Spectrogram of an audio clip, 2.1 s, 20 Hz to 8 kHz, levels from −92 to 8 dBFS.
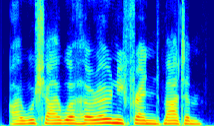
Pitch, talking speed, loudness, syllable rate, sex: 205 Hz, 225 wpm, -15 LUFS, 5.8 syllables/s, female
